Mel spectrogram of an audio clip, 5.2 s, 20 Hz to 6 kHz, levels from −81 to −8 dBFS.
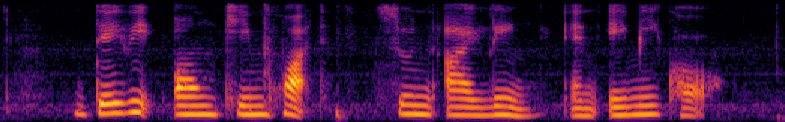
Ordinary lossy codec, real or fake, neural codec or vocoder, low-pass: none; real; none; 5.4 kHz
